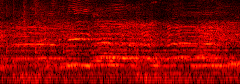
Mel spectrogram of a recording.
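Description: Players' voices calling out during wheelchair basketball play on a hardwood gym court, over the rolling of sport wheelchairs and a few low thuds.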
